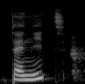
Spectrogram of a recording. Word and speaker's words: Tanit: Balchamim et ensuite tanite tanite. Il y a T à la fin.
